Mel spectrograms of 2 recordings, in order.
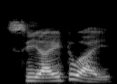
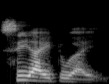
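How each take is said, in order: First: Very slow, each word spaced out; "see eye to eye" drawn out slowly word by word; slow repeat. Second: Said in the usual way. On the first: Shown as a demonstration. Teacher repeating the idiom very slowly for students. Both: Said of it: "एकदम देख करके ही EDM को".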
